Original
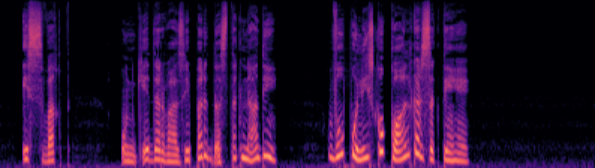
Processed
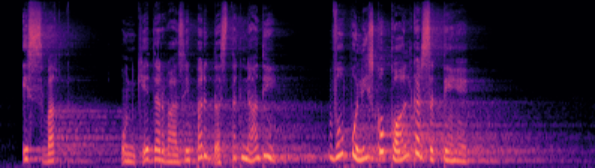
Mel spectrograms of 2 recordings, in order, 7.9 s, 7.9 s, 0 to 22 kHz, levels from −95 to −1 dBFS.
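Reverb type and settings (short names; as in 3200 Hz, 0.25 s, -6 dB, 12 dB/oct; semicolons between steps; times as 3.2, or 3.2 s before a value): plate-style reverb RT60 3.5 s, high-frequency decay 0.4×, DRR 11.5 dB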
